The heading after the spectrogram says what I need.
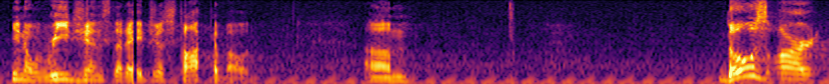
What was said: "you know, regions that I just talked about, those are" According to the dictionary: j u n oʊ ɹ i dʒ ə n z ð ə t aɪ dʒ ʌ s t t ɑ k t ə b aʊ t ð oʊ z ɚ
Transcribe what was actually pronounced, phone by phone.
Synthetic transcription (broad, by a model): j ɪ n oʊ ɹ i dʒ ə n z ð ə t aɪ dʒ ʌ s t t ɑ k t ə b aʊ t ð oʊ z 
